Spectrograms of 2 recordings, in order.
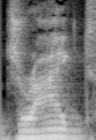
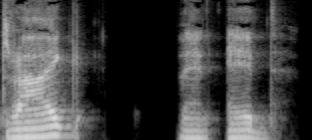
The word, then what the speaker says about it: dragged: You said drag, then ed, but actually it's one syllable. It's dragged. Because, as we've mentioned before, the pronunciation of ed is usually with a silent e in English, dragged, except for words ending in t and d. So dragged, one syllable.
